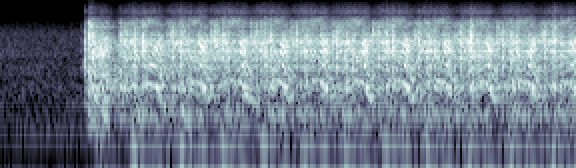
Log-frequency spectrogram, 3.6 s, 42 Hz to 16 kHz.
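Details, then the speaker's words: 2001 Polaris Virage 700 jet ski with fresh gas poured into the carb: a slow, steady starter whirr at about four pulses a second, turning but never firing; spark and compression not yet checked. "oh well it's not ideal I thought it would fire up"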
